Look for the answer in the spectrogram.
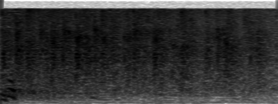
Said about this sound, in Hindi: भले भले, अभी तो स्वागत सत्र है ना, भले ताली बजाओ।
